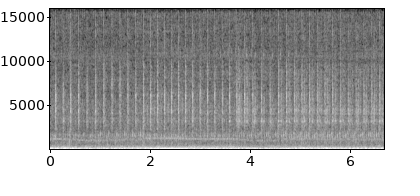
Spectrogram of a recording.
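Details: VAZ 2112 with 16-valve 124 engine, 200,000 km, hot idle (no knock when cold), oil pressure 2 at idle, hydraulic lifters and oil replaced without effect, cylinder two coil nearly dead: sharp metallic knock about five times a second; internal engine knock.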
